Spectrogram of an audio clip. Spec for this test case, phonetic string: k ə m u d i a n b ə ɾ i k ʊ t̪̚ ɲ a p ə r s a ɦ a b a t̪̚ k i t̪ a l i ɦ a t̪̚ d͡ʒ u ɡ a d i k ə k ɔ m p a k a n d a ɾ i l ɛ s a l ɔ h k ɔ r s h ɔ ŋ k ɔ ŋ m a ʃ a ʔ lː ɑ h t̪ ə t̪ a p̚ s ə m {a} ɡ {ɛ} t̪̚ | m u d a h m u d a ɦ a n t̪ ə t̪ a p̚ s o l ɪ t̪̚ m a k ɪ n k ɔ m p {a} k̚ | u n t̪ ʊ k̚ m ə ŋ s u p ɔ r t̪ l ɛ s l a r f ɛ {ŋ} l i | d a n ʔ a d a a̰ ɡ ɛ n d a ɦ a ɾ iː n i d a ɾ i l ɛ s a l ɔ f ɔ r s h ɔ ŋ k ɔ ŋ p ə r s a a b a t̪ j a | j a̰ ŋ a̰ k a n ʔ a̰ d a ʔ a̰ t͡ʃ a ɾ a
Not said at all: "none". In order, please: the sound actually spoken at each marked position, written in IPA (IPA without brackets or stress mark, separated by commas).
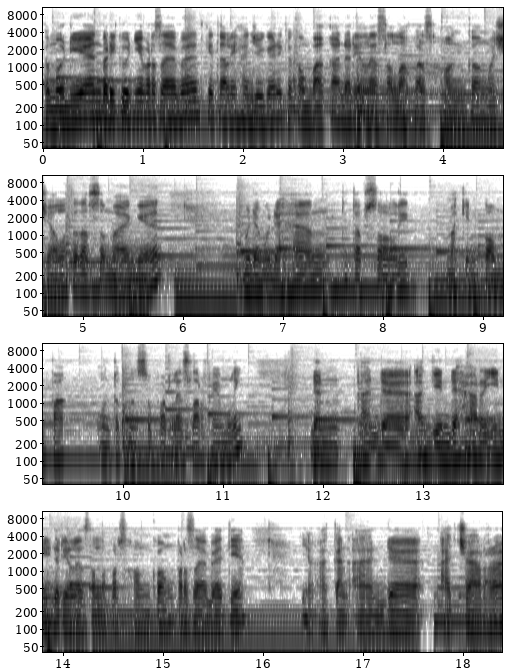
a, a, a, m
